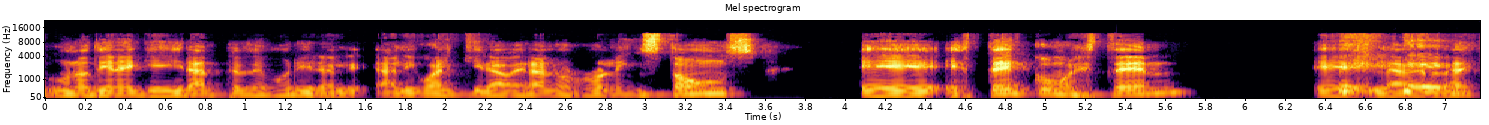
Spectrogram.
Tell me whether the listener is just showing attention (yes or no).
yes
